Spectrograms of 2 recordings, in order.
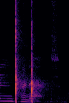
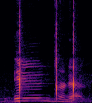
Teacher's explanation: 3, stress, 1. All right, stress on the first syllable now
